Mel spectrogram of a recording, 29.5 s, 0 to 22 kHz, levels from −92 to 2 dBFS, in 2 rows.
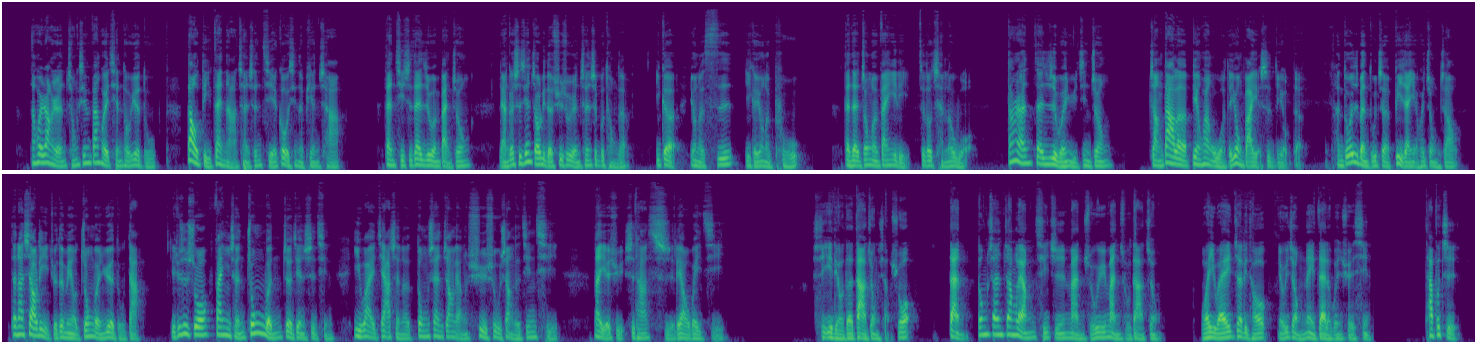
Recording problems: wrong speed, natural pitch; too fast; 1.7 times normal speed

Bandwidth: 18 kHz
